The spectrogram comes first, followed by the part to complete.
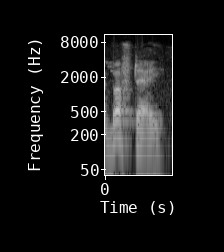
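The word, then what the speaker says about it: birthday: आपने कहना बर्थडे, यानी कि TH को F प्रोनाउंस करते हुए, बर्थडे।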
